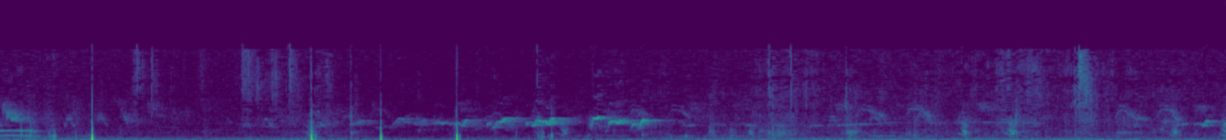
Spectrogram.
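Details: Chick and mother hen in a backyard: four sharp knocking clicks early on, then a cluster of high, slurred chirping peeps, with soft rustling and faint clucks around them.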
